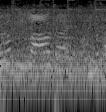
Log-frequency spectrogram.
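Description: A young child's high-pitched voice, with steady background chatter of other voices.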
